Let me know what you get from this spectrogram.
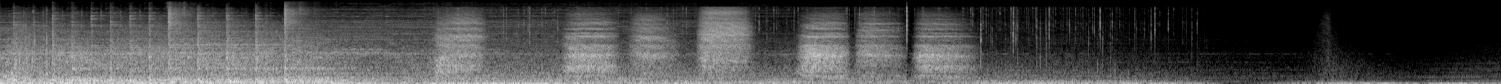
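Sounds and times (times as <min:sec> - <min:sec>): person gasping breaths: 0:04.3 - 0:10.2.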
